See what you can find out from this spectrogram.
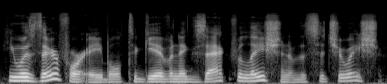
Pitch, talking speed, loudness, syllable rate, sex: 140 Hz, 185 wpm, -17 LUFS, 5.6 syllables/s, male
